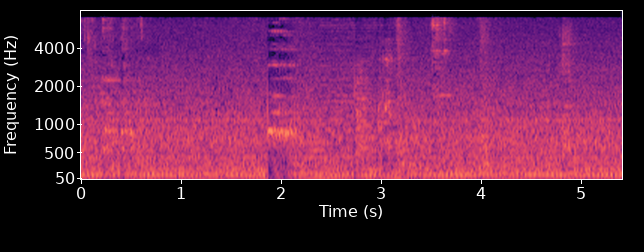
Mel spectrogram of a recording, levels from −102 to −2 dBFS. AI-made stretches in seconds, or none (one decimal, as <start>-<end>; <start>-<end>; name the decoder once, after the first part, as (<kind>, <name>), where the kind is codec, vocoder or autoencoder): 2.4-3.2 (codec, SNAC)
